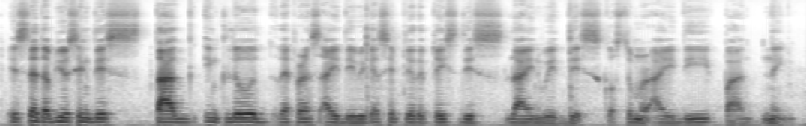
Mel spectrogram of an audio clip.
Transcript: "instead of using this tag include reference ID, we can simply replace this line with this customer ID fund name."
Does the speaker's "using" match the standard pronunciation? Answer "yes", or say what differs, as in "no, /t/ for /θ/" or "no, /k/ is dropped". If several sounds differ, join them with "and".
no, /s/ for /z/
